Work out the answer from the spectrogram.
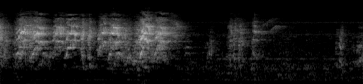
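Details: A group of Yellow-chevroned Parakeets eating fruit in a Brazilian backyard: loud, rapid, harsh squawks run together for nearly two seconds, fading into a few softer, thinner chirps.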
